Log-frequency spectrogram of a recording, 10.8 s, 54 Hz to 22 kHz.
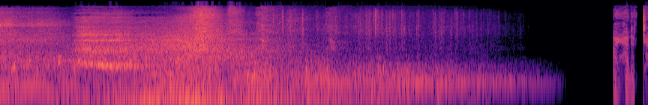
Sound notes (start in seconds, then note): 2.8 gasp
